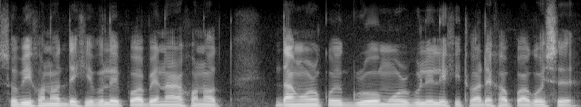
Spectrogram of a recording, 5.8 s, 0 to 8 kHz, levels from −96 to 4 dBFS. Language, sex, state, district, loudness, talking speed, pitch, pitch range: Assamese, male, Assam, Hailakandi, -17 LUFS, 145 wpm, 115 Hz, 110-120 Hz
